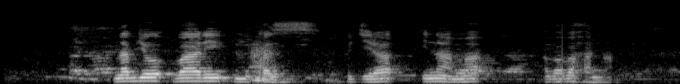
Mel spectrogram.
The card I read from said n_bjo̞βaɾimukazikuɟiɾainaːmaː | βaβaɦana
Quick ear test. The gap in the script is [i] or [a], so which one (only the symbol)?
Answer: a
